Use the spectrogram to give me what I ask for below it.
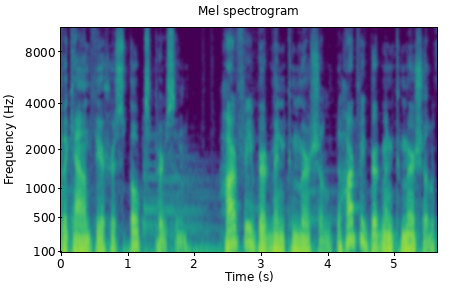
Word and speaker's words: Birdman: commercial for the Harvey Birdman attorney at law volume one DVD set or Harvey dirman as he seems to pronounce it always willing turn earn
